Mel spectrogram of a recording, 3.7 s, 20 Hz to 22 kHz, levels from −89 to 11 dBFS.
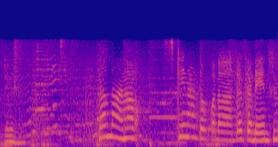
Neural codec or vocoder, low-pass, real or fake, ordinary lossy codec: codec, 16 kHz, 0.5 kbps, X-Codec, HuBERT features, trained on general audio; 7.2 kHz; fake; none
